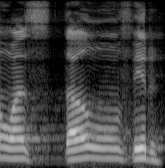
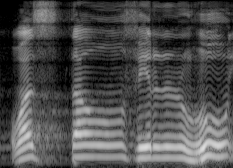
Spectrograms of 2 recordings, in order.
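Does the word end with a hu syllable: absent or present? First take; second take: absent; present. First: The word ends without a final vowel syllable. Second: The word ends with a full hu syllable. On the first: The reciter stops at the end of the verse. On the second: The reciter continues into the next verse.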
